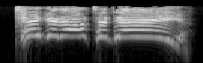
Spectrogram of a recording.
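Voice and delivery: loud, high, slow furious demand; angry shout. Retold or imitated. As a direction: yell the order at the doctor. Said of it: "because I was mad".

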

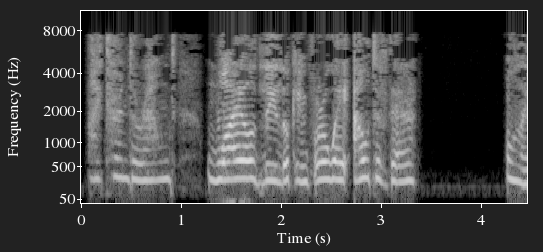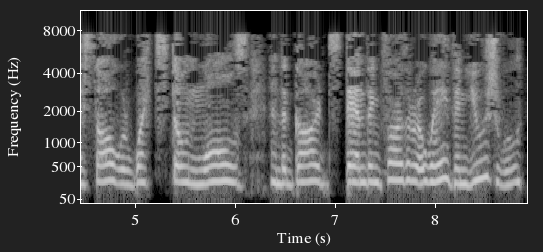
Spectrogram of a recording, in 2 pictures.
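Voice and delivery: usual speaking voice

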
